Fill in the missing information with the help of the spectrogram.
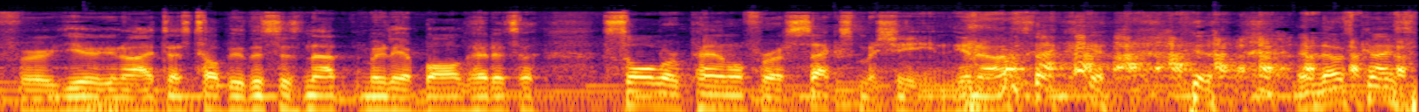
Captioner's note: laughter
